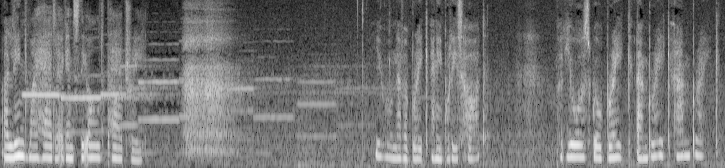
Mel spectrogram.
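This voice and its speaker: An actress playing a guarded, lonely, quietly yearning young schoolteacher in a radio drama, speaking in a hushed, inward way. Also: female voice, medium pitch, steady tone, takes it slowly, soft background music, close to an everyday voice. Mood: brooding. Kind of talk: radio drama acting and first-person narration.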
